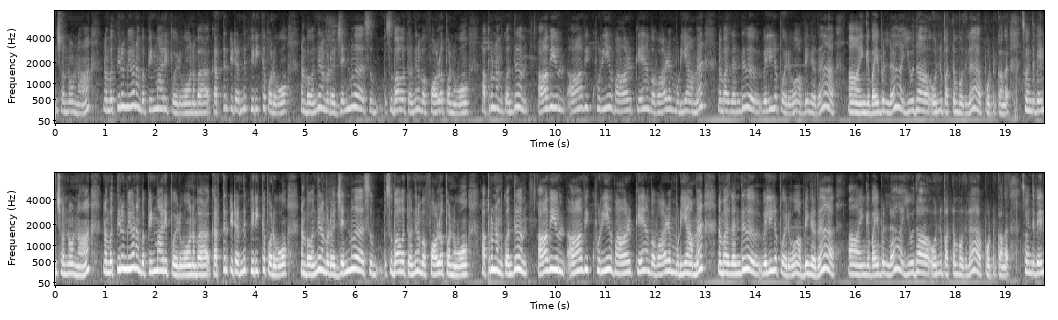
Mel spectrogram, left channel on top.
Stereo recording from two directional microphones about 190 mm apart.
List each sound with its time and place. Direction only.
0.0 s speech: 50° right (ahead or behind)
15.9 s a woman's voice: 10° left (ahead or behind)
16.6 s a woman's voice: 15° right (ahead or behind)
17.6 s speech: 5° right (ahead or behind)
18.2 s a woman's voice: 15° right (ahead or behind)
